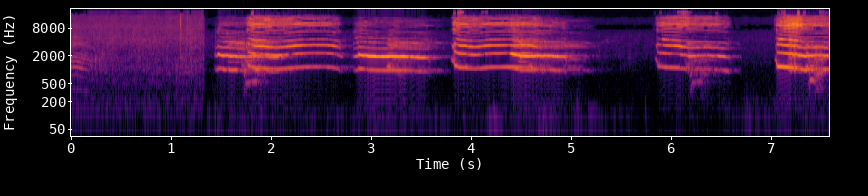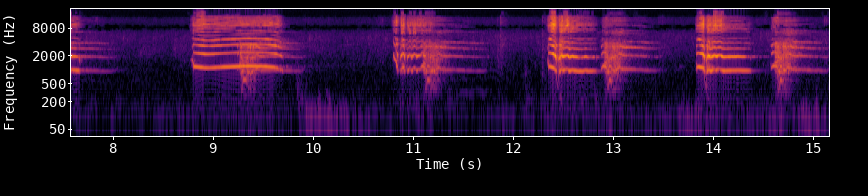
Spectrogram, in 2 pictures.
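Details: Ring-tailed lemurs sunbathing in a group at the cage-free area of Japan Monkey Centre, Inuyama, Aichi, in winter (22 Dec 2025) suddenly break into a loud chorus of cat-like, rising and falling mewing wails.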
